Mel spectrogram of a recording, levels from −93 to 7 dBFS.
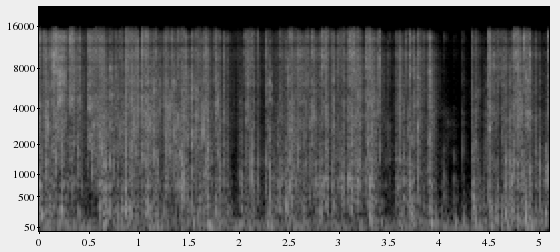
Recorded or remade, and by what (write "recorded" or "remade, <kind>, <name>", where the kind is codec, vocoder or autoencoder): remade, autoencoder, DAC-VAE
